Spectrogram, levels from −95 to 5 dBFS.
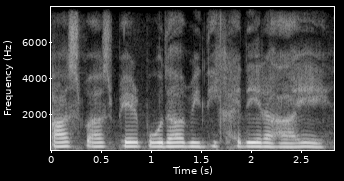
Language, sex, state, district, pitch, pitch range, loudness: Hindi, female, Arunachal Pradesh, Papum Pare, 220 Hz, 215-225 Hz, -15 LUFS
